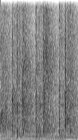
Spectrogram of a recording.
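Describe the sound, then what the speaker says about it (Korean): Applause from a studio audience welcoming a guest critic onto a Korean lecture talk show, a brief dense patter of many hands clapping at once, steady and close throughout. "큰 박수 부탁드립니다."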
